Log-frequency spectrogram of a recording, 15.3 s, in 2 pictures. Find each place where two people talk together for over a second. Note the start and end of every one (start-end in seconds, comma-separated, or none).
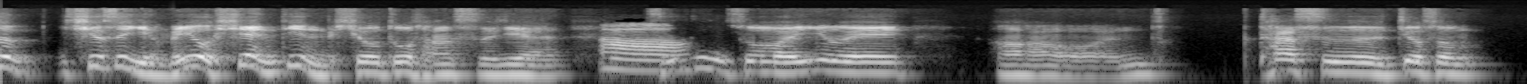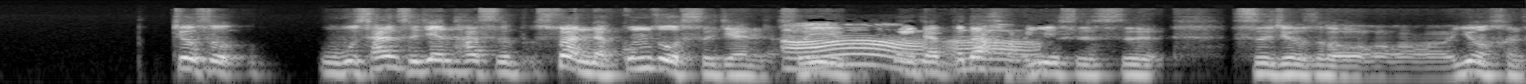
11.5-13.0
